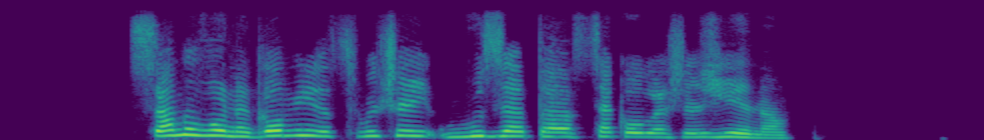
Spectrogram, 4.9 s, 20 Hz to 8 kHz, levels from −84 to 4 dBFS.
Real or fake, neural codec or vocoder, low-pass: fake; codec, 16 kHz, 1 kbps, X-Codec, HuBERT features, trained on general audio; 7.2 kHz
